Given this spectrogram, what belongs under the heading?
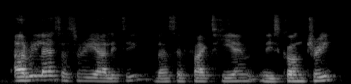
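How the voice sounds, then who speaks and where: A man with a Venezuelan accent and ordinary pitch variation. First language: Spanish. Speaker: film director. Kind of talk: interview. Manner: halting, with many fillers and restarts.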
